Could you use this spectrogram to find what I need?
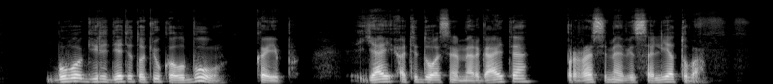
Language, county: Lithuanian, Kaunas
